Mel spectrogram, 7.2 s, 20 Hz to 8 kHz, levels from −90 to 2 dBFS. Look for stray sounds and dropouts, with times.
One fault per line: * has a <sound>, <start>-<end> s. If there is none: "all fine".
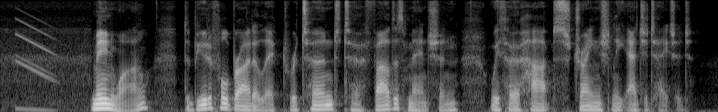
* has a chirp, 0.1-0.6 s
